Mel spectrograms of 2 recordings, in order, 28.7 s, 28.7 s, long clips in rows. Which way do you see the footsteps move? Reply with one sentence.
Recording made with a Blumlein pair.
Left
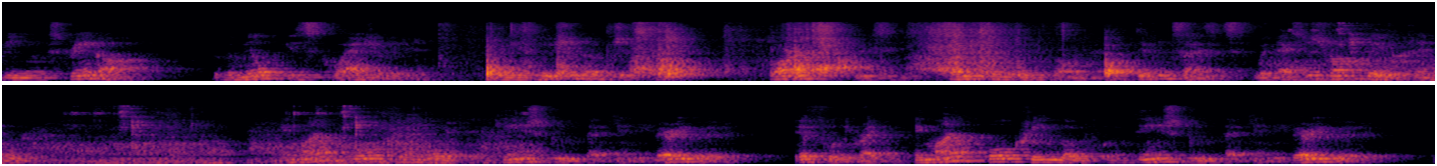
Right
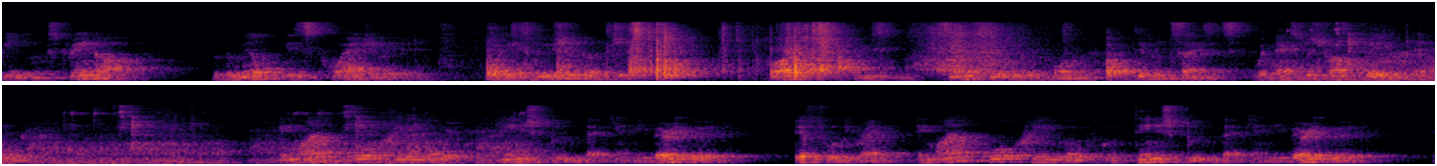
In this clip you hear the footsteps go right and come back.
